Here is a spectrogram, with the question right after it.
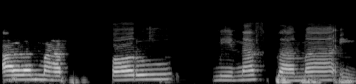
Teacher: As-sama'i itu sinnya kan masuk, kalau ada alif lamnya berarti menjadi samsiyah.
